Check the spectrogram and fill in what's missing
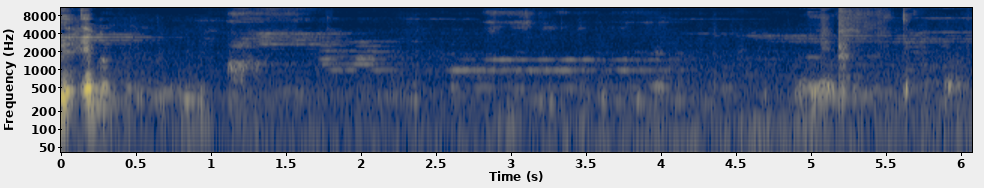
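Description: Soft pigeon coos rise and fall in a loft over a quiet background, with a few sharper sounds at the start and near the end.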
